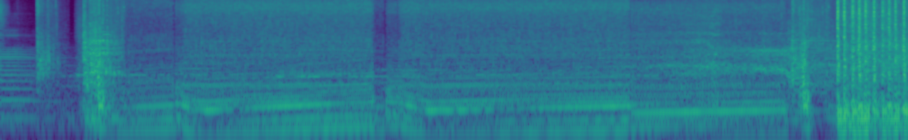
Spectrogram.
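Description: A motorbike engine hums steadily and changes pitch as it rides.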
